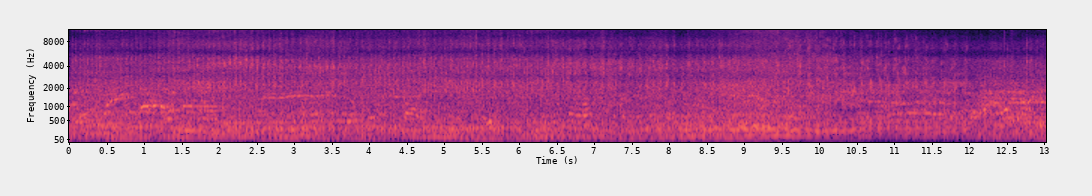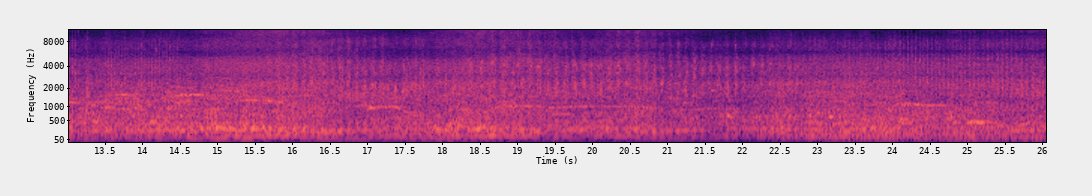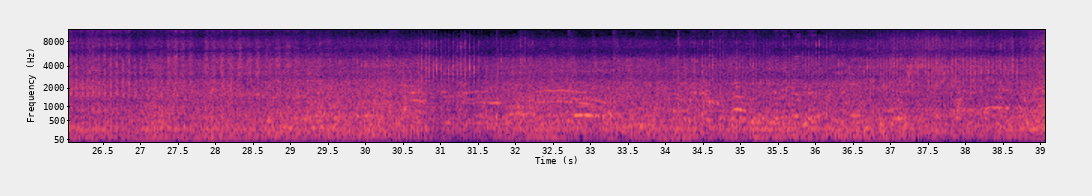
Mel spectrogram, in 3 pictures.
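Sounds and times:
kart engines revving: 0.0 - 39.0
unclear voices: 0.0 - 39.0.

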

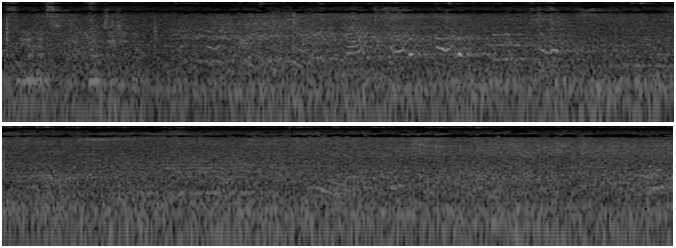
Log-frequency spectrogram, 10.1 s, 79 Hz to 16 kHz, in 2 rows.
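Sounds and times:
airport terminal background noise: 0.0 - 10.0.

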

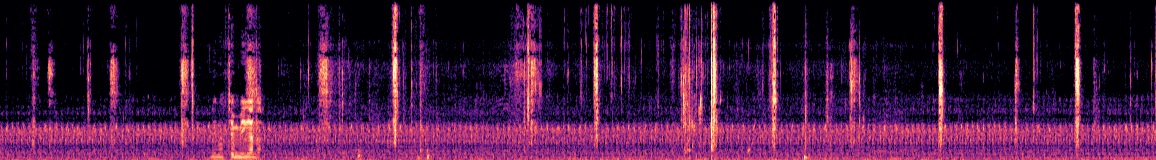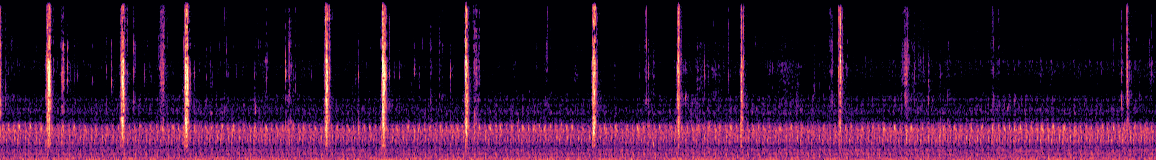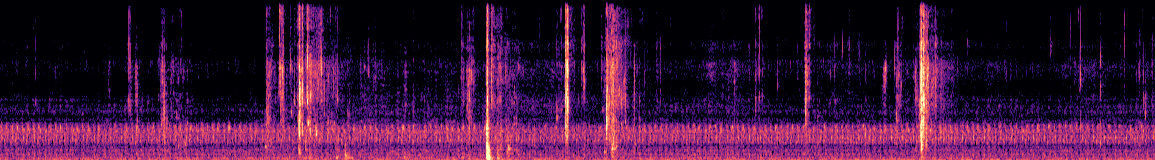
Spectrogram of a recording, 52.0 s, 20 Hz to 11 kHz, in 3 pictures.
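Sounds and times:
faint hum: 0.0 - 52.0
low rumble: 0.0 - 52.0.

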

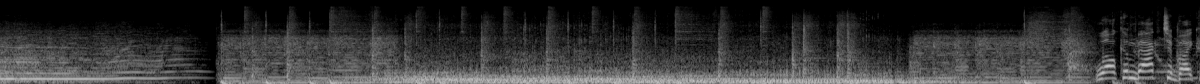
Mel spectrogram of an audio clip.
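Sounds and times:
motorcycle engine running: 0.0 - 10.4.

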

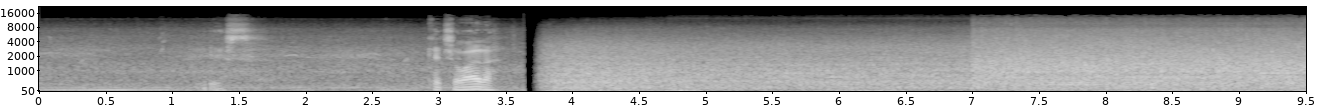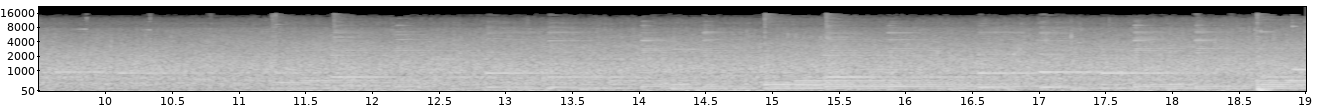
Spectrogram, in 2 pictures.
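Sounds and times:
river rushing over rocks: 3.8 - 19.0
background music sustained notes: 7.5 - 19.0.

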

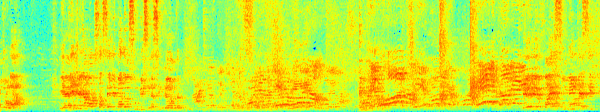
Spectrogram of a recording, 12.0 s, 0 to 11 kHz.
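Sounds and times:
man preaching into a microphone: 0.0 - 0.6, 1.2 - 3.7, 10.4 - 12.0.

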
